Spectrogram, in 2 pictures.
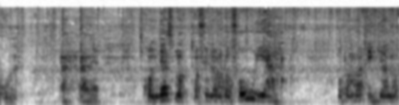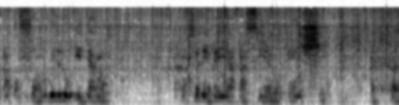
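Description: A person talking over margarine melting in a nonstick pan, with a soft sizzle and the scrape of a wooden spatula stirring it.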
